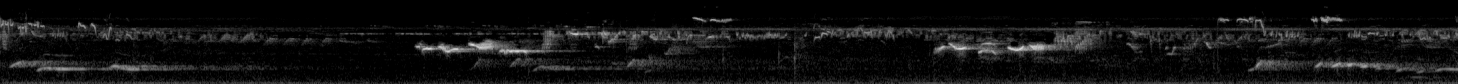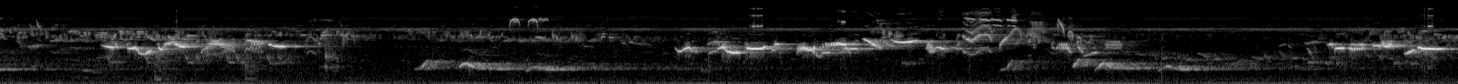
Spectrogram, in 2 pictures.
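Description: Birds singing and chirping in short repeated phrases, some with falling notes, recurring every few seconds over a faint steady high tone.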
